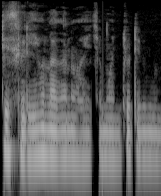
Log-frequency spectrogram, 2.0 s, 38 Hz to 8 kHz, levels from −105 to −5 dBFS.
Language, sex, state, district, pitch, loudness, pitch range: Bengali, male, West Bengal, Purulia, 110 Hz, -44 LUFS, 105-110 Hz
